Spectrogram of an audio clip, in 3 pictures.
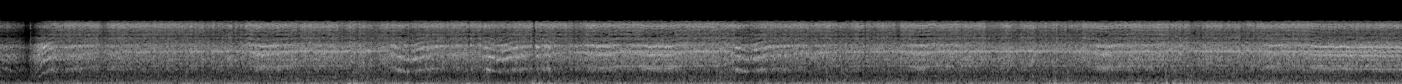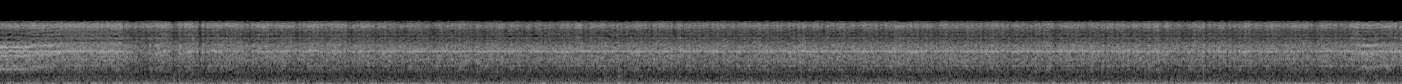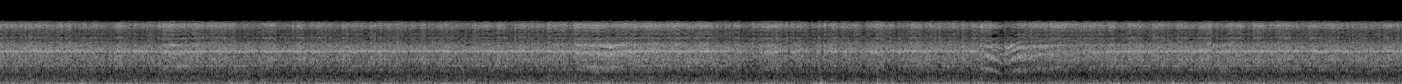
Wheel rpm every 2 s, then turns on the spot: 150, 220, 210, 210, 220, 230, 230, 220, 230, 230, 240, 240, 230, 230, 230, 230, 230, 230, 230, 190, 230.
none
